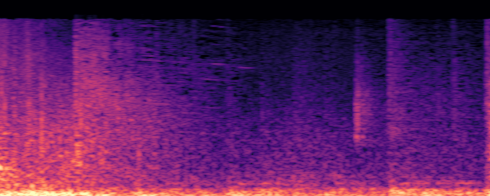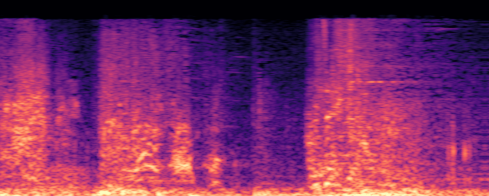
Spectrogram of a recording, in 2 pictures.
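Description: A Confringo blasting spell detonates in Hogwarts Legacy amid busy combat, with several loud booming bursts and crackling impacts layered over rumbling background game noise.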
